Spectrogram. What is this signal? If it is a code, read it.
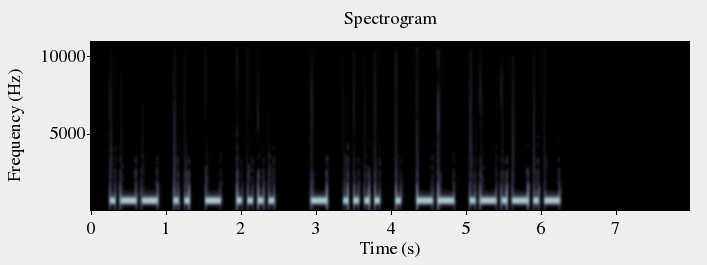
Morse code, heard as a keyed tone, about 17 wpm, 700 Hz. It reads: WITH THEM.
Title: Sentences from Top 700 Words 17wpm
